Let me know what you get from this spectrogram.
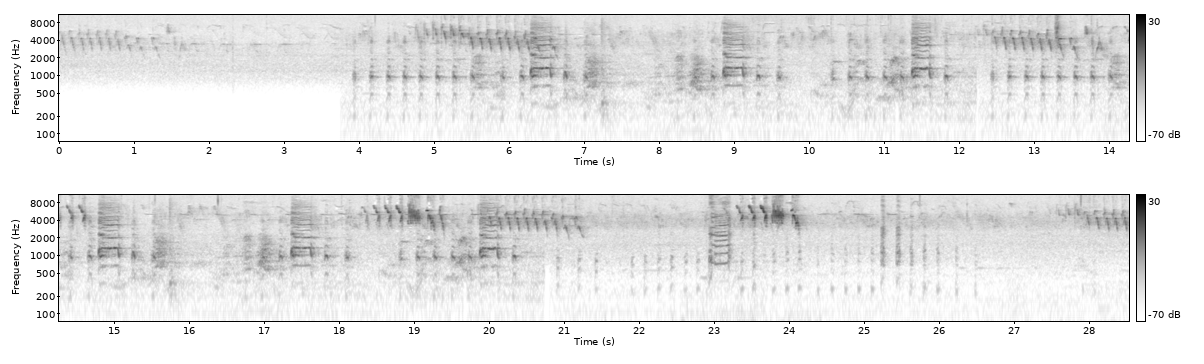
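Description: A flock of hens clucking and squawking in repeated bouts, one every two or three seconds, starting about four seconds in after a faint hiss.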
